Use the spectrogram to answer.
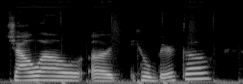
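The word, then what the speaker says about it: João Gilberto: Um, I always like get his name wrong, but it's pronounced like um, João uh, Gilberto.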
